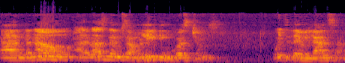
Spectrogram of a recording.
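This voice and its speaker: In a recording with noticeable background noise and audible room echo, a man speaks at a moderate pace with fairly even intonation. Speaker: panel moderator. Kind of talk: moderating a panel. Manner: soft-spoken.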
